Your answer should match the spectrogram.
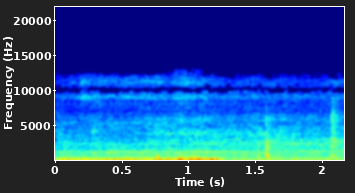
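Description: Low rumble of street traffic that drops away suddenly about a second in, leaving a quieter steady hum of the street.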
